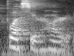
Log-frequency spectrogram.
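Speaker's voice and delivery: low, soft sarcastic Bless your heart; dry mock pity for someone acting dumb. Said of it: "said sarcastically".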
